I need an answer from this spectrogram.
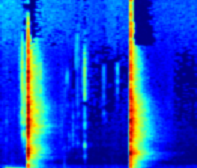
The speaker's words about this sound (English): That's my Heath Ledger clap.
